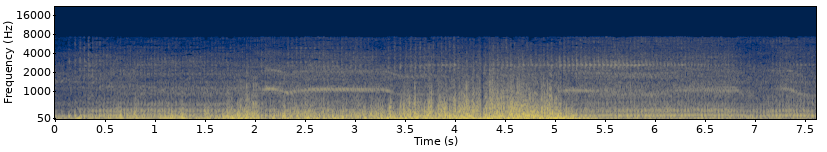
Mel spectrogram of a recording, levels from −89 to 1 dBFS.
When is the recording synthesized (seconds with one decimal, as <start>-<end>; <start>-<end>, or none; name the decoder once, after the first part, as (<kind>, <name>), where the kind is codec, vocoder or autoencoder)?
0.0-1.5 (vocoder, Vocos)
